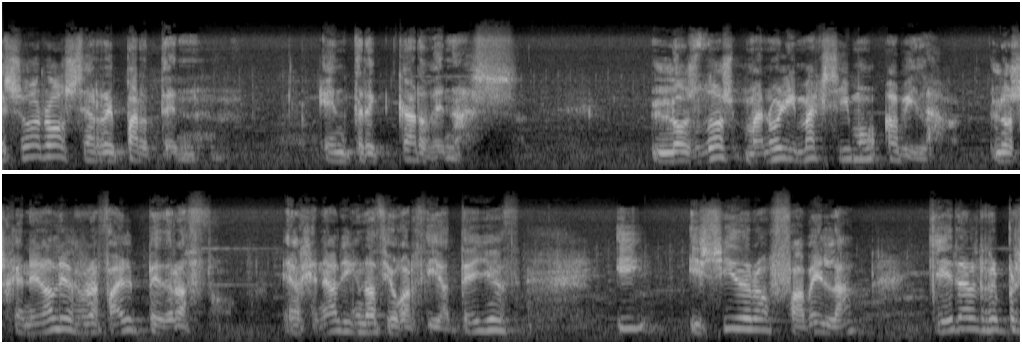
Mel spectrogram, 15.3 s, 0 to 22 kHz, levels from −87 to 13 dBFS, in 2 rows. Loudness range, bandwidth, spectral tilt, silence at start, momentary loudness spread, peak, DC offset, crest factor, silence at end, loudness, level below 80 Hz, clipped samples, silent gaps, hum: 2 LU; 15.5 kHz; 1 dB/octave; 0 s; 16 LU; -6 dBFS; under 0.1%; 18 dB; 0 s; -20 LUFS; -72 dBFS; under 0.1%; none; none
